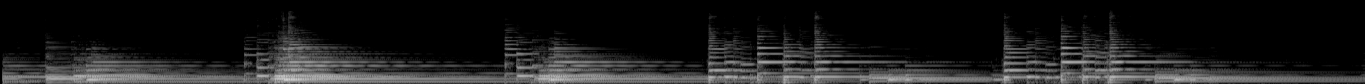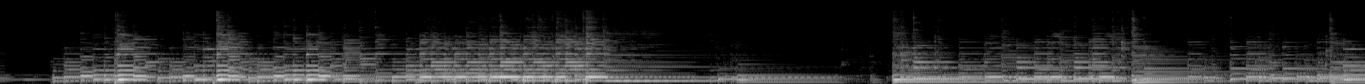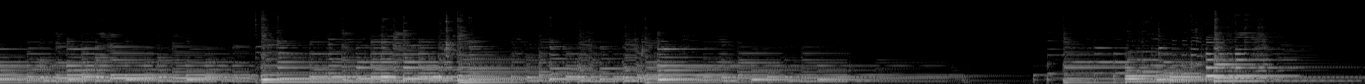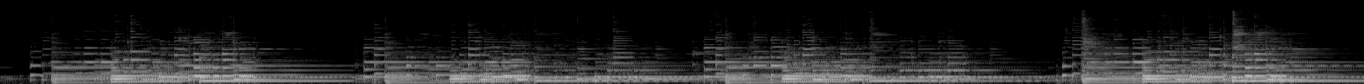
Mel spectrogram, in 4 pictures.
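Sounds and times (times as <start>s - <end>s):
rondeña flamenco guitar music: 0.0s - 54.5s.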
